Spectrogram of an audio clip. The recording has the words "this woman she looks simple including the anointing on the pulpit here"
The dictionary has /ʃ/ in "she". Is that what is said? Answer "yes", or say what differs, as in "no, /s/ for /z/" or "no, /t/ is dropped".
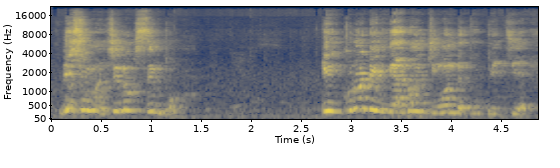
no, /s/ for /ʃ/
